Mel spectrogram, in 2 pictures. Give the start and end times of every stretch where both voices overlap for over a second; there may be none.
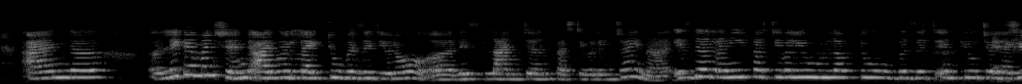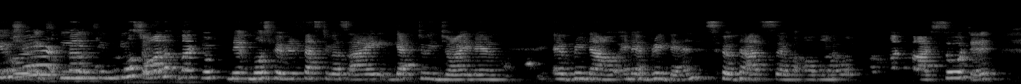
9.9-11.8

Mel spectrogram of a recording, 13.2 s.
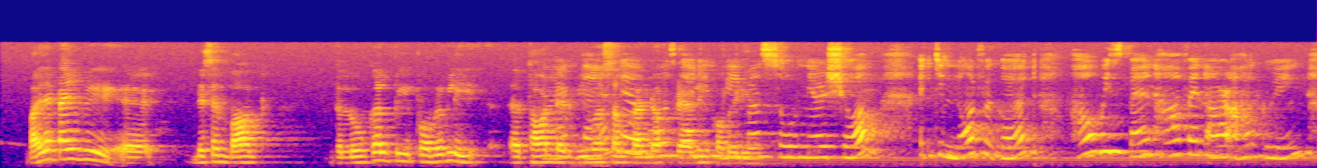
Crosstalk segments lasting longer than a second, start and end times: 5.4-7.6

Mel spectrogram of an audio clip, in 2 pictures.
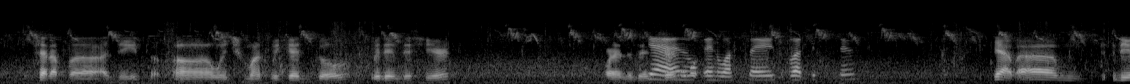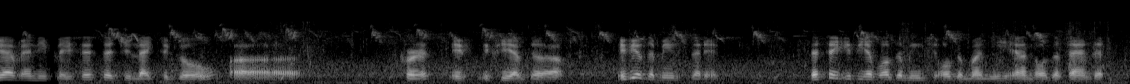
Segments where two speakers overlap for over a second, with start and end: none

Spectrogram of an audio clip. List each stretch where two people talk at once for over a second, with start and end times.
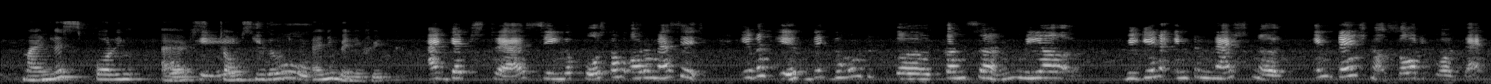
1.7-3.1

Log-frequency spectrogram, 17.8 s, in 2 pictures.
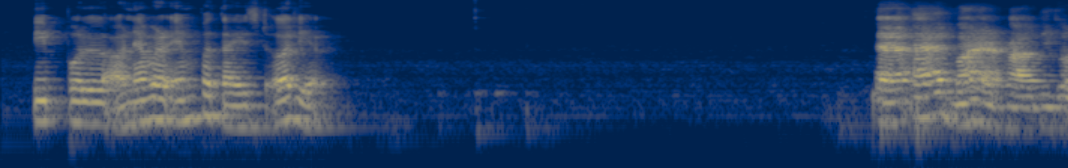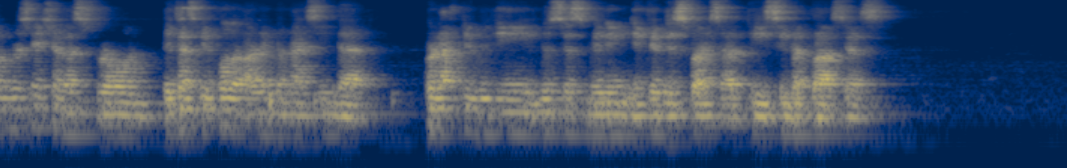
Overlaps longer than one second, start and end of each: none

